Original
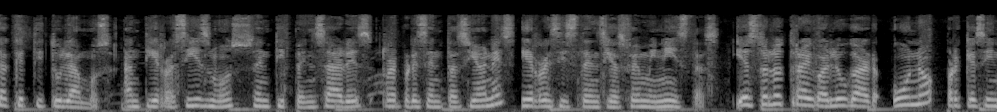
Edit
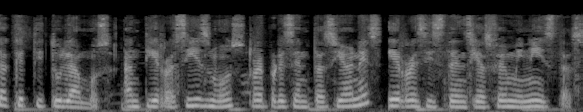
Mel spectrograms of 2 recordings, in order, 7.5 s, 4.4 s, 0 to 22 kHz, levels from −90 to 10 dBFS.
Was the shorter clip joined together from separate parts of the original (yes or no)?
yes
